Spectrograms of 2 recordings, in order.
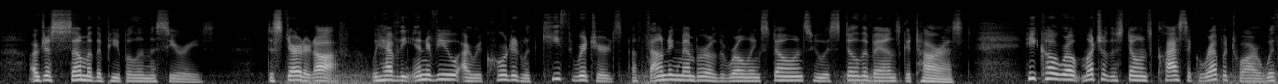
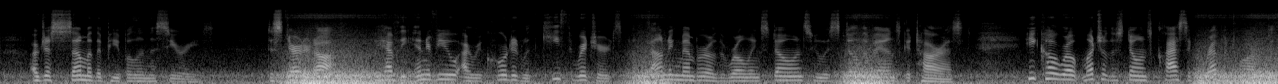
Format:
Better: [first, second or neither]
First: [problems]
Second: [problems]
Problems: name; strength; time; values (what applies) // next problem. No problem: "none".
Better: first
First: wind noise on the microphone; occasional gusts; 25 dB below the speech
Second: wind noise on the microphone; heavy; 2 dB above the speech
